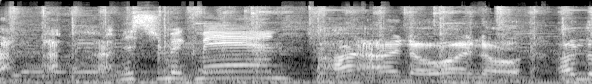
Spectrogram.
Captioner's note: laughter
